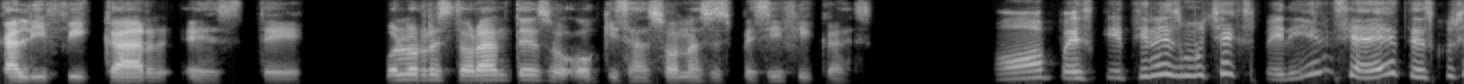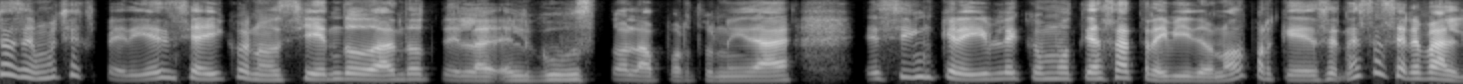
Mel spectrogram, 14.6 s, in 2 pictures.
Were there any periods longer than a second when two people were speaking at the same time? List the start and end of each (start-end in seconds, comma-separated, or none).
none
